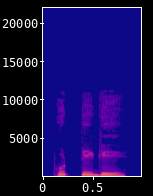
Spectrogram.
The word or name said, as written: ಪುಟ್ಟಿಕೆ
